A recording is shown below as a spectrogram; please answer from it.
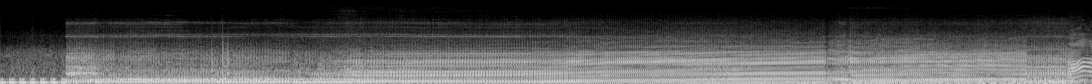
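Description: Kawasaki Vulcan S 650's parallel-twin engine pulling away from a stop, its revs climbing steadily, with a brief dip at a gear change about eight seconds in before it settles.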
